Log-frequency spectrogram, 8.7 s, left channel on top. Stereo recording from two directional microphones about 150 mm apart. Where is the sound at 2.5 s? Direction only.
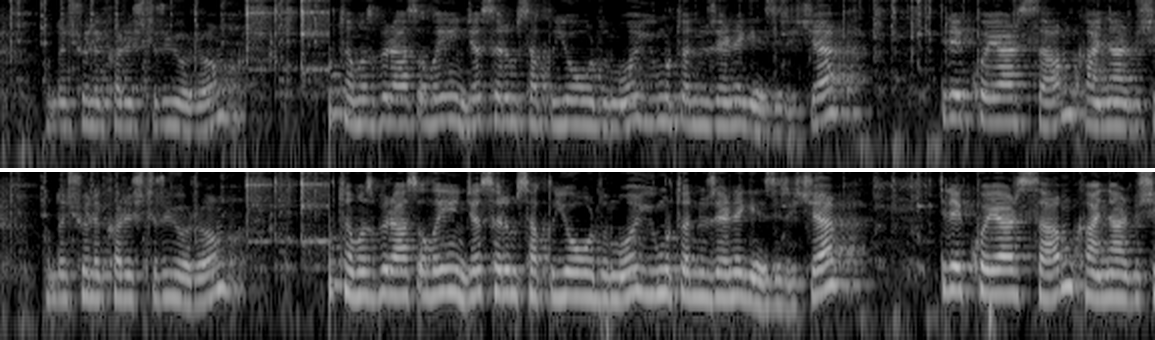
60° right (ahead or behind).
